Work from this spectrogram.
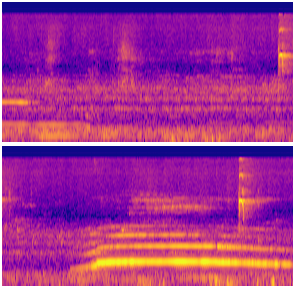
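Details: Wolves at the Toronto Zoo's Canadian Pavilion, Canada, near closing time: a faint fading tone, quiet background, then a loud howl swooping up and holding steady, with faint clicks.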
